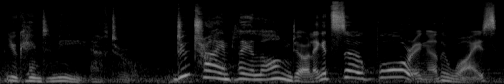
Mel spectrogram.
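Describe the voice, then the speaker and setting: A woman's voice: mid-range voice, wildly swooping pitch, normal speed, a little hiss or hum. A woman playing a coy, bored, imperious vampire socialite in a video game, drawling and condescending. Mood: teasing, probing.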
